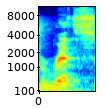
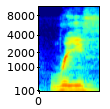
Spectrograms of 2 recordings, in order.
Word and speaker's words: Riff: Yeah, I mispronounced Riff's name at the beginning. It's not Wreath, it's Riff.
